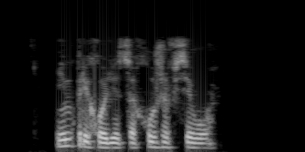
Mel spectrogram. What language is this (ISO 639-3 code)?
rus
